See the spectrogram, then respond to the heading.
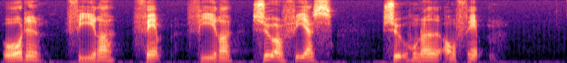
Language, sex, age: Danish, male, 62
